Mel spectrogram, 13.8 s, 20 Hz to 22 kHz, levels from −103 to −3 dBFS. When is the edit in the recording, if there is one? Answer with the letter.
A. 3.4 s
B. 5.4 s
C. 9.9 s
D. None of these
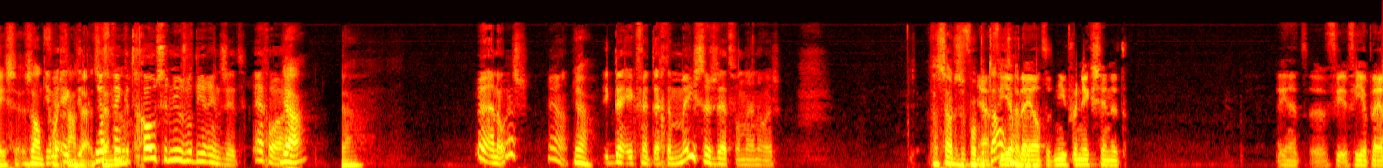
A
